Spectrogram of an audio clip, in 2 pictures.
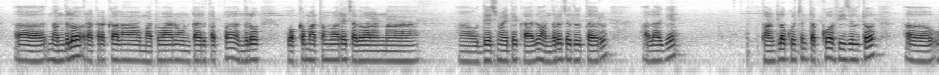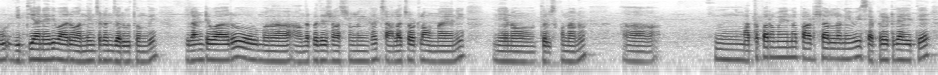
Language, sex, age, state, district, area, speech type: Telugu, male, 18-30, Andhra Pradesh, N T Rama Rao, urban, spontaneous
